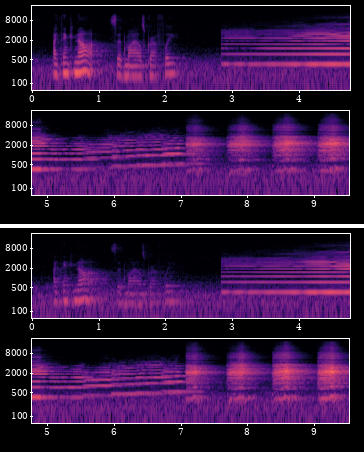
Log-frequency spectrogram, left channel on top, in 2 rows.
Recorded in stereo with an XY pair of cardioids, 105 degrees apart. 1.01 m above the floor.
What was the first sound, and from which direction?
A woman speaking, 65° left.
